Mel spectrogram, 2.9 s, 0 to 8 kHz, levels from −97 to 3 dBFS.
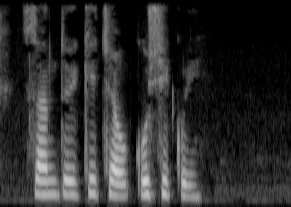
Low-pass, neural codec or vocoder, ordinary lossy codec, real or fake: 7.2 kHz; none; MP3, 64 kbps; real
